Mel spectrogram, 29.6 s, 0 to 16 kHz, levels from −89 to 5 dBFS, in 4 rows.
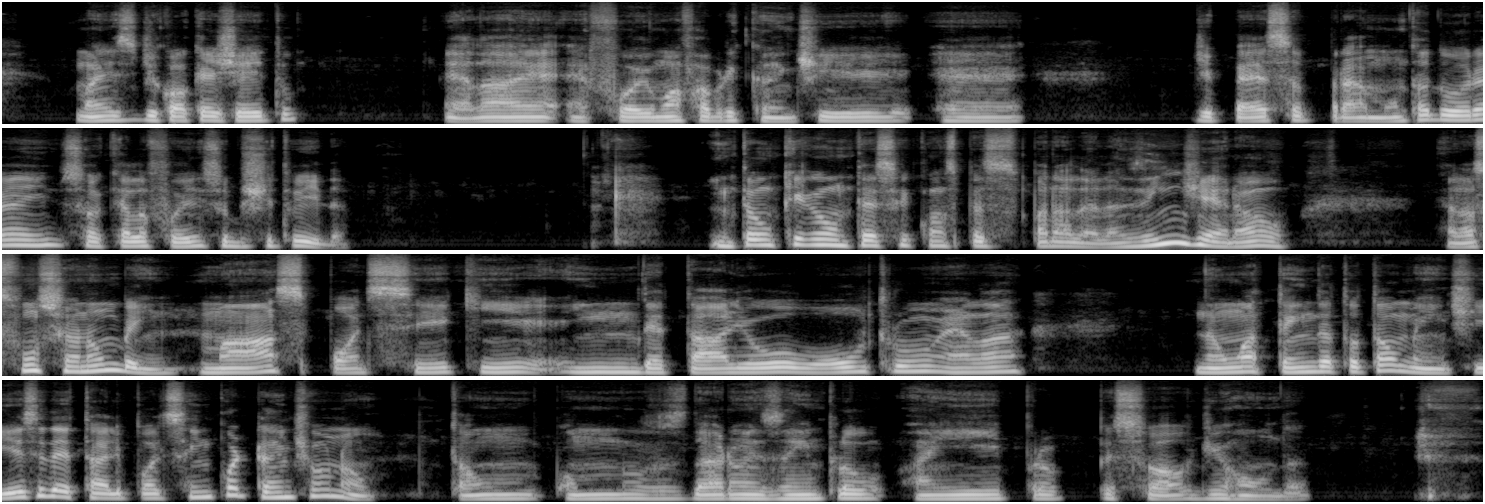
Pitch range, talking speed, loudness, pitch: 115-140 Hz, 130 wpm, -19 LUFS, 125 Hz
